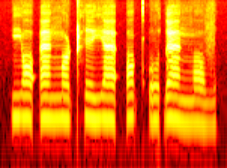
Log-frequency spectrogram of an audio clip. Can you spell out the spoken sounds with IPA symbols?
j ɒ˨ ʔ æ˨ ŋ ɒ˨ ʈʰ e˨ j æ˨ ʔ ɒ˦ kʼ o˨ ɗ æ˦˨ ŋ ɒ˨ v

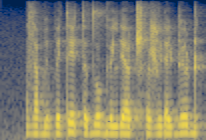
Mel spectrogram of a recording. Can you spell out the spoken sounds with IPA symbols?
z a b e p e t e t ə d̪ o ɡ ø lʲ ɾ a ʈ͡ʂʰ ə ʐ y ɾ ɛ j ɖ ø ɖ

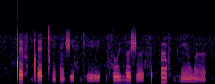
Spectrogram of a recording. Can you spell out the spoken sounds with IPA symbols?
ǃ ɛ˦˨ f ǃʼ ɛ˦˨ ǀʰ ẽ˨ ʔ ɛ̃˨ ʃ e˨ s ɡʱ e˨ | s ʊ˦ y̯ ɦ ə˦ ʃ ə˨ s | ə̃˦ f bʱ ẽ˨ w ə̃˨

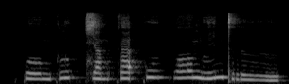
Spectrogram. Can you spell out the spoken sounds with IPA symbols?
p oː˧ ŋ k l u˥˩ k̚ t͡ɕ a˧ m k a˦˥ ʔ k w u˥˩ k̚ w ɔː˥˩ ŋ l i˥˩ n t r ɯː˨˩

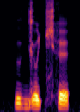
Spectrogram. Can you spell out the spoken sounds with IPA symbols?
ɯ ɡʲ ɔ t͡ɕʰ ɛ

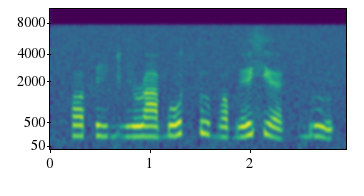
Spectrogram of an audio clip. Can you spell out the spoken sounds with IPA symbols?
ʌ θ i ɡʱ i ɹ a ɓ o t͡sʼ ɯ b ʌ b e sʲ ɛ | b ɯ

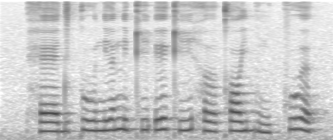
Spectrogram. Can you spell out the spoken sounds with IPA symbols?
h ɛː˧ d e˧˥ t̚ k uː˧ n i˧˥ ə̯ n i˩ kʰ i˥˨ ʔ eː˥˨ kʰ iː˧˥ h ɤː˧ kʰ ɔː˧˥ j b u˩ ɲ u˧˥ k̚ f u˥˨ ə̯

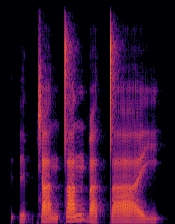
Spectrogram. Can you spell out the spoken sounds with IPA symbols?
ʔ ɨ˨˩ t̚ c a˧ n t̪ a˧˥ n ɓ a˨˩ t̚ t̪ aː˧ j

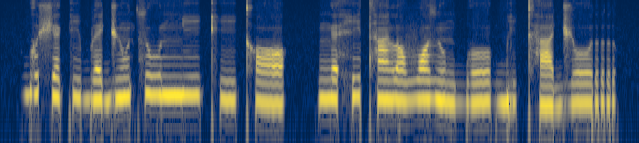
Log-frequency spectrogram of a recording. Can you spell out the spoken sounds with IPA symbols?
ɡ ʊ˦ ʃ ɛ˨ k i˨ b ɛ˨ d͡ʒ ũ˦ t͡s uː˦ n ɲ iː˦ kʰ iː˨ kʰ ɔ˨ | ŋ ɛ˨ h i˦ tʰ ã˨˦ l ɔ˨ v ɔ˦ z ũ˨ ɡ͡b oː˨˦ ɡ͡b i˨ kʰ a˨ d͡ʒ o˦ r

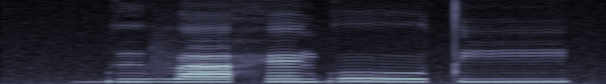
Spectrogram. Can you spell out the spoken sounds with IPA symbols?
ɡ͡b ɨ˨ v a˨ h ɛ̃˧ ɡ oː˦˨ t i˦

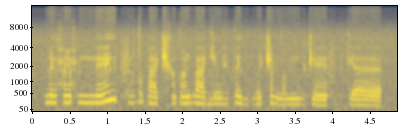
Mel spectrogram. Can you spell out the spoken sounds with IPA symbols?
ɳ ã lʲ ħ ĩː ħ mː ɛ̃ː lʲ u p f e̤ dˤ ɛ p aː t͡ʃ x ã tˤ ĩ ɡʷ aː ɡʲ e w ɛ̤ t̪ ɜ lʲ ɾʲ ɛ̤ ɡʷ i t͡ʃ e m dˤ œ̃ mː ṳ t͡ʃ ɛ̃ː f u p kʲ ɜː

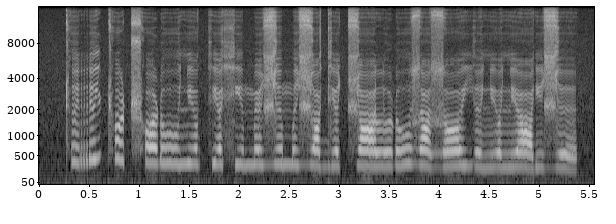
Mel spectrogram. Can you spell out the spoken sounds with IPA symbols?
ʈʰ ə r ə j ʈʰ ɔ ʈ͡ʂʰ ɔ ɽ o lʲ ɔ kʲ ɒ xʲ ə m œ ʑ ə m ə ʑ ɒ ɡʲ ɒ t͡ɕ ɒ l o ɽ o z ɒ z ɔ j ə lʲ ɔ lʲ ɒ ɾʲ ə ʑ ə

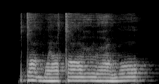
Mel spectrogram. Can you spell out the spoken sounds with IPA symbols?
dˤ æ m ɔ j ɐ tˤ oː ʕ o ʕ ɑ w ɔ

